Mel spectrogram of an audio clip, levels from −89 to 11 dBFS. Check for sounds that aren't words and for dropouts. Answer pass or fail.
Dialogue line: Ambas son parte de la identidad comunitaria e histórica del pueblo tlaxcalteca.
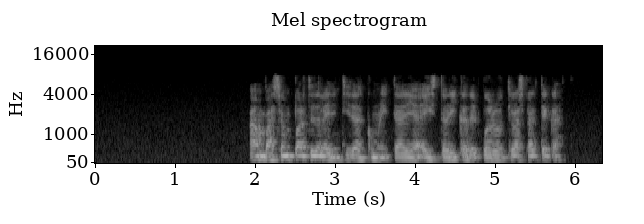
pass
